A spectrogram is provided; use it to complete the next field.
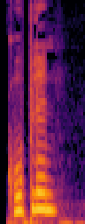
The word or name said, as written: grublen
